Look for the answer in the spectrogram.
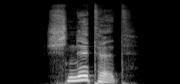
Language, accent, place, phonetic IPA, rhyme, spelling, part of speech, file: German, Germany, Berlin, [ˈʃnɪtət], -ɪtət, schnittet, verb, De-schnittet.ogg
- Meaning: inflection of schneiden: 1. second-person plural preterite 2. second-person plural subjunctive II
